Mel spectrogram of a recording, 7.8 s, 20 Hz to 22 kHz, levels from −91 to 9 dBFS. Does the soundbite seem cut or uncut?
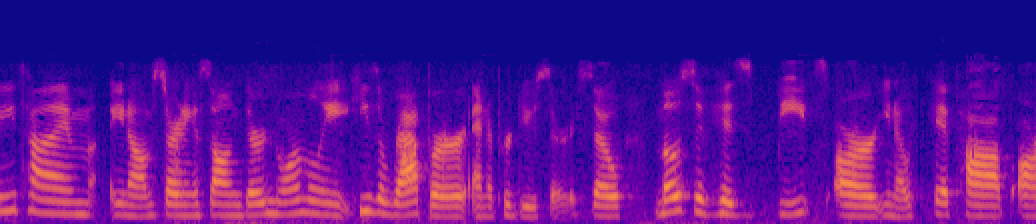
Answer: uncut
